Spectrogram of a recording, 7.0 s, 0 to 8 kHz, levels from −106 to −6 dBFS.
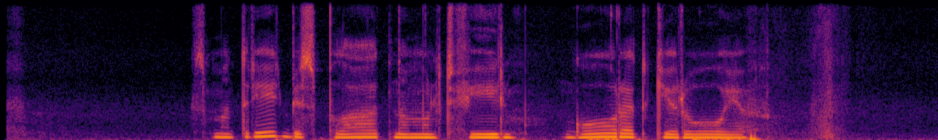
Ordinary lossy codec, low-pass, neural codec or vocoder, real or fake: none; none; none; real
